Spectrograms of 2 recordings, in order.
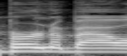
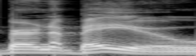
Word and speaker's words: Bernabéu: it thereafter, I'm hearing Bernabu, which with the way that it's spelled and where the accent is is how I would pronounce that given no other information.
